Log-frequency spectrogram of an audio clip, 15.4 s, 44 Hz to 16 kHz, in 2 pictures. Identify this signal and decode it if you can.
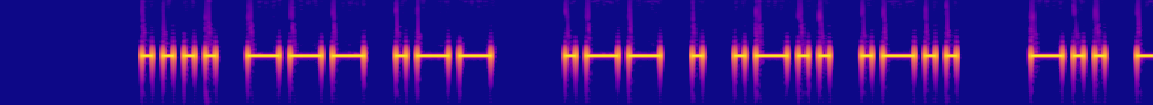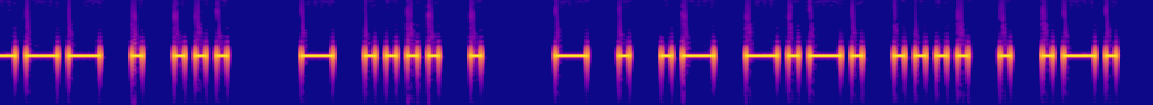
Morse code, heard as a keyed tone, about 17 wpm, 700 Hz. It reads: HOW WELL DOES THE TEACHER
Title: Sentences from Top 1000 Words - Review Part 6 - 17wpm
